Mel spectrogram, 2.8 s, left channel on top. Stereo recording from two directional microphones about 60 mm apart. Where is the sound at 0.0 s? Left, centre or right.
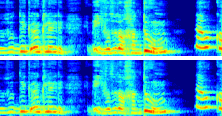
Left.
